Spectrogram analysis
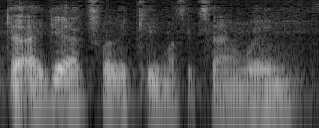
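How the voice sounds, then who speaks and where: A middle-aged man from Sierra Leone giving a formal testimonial about a project he completed, speaking in a slow, measured way on a video call. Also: mid-range voice, fairly even intonation, mellow, a little hiss or hum, poor audio. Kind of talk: prepared testimonial speech. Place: indoor room. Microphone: webcam on a video call.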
